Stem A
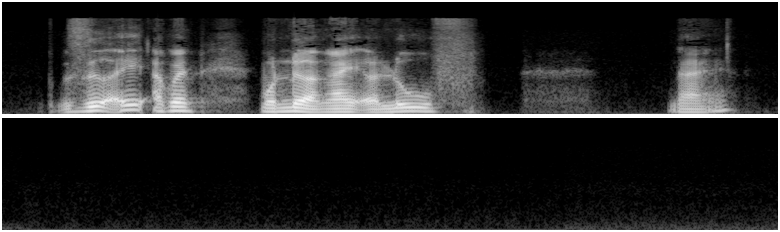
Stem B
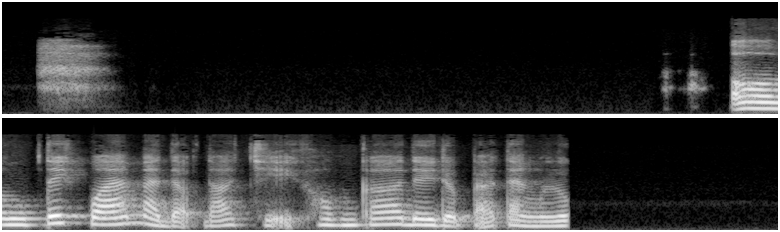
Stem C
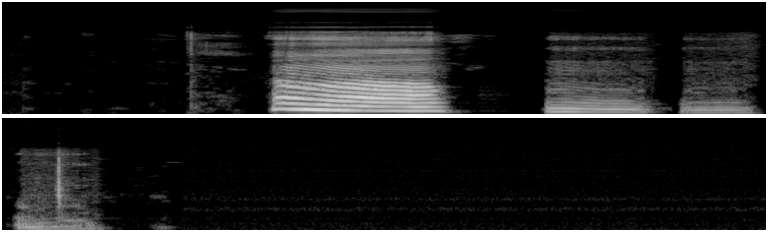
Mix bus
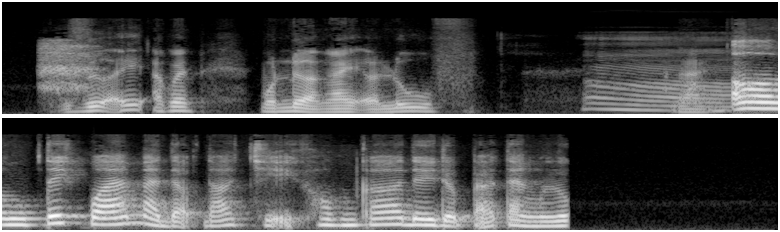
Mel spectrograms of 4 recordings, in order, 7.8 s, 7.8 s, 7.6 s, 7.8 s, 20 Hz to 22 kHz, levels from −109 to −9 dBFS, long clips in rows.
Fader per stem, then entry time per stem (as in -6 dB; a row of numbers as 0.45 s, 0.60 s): -10.5 dB, -1.5 dB, -14.5 dB; 0.00 s, 0.00 s, 1.55 s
